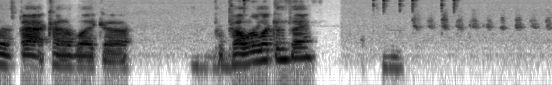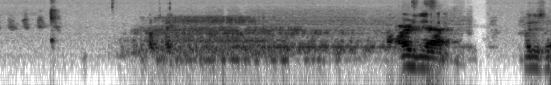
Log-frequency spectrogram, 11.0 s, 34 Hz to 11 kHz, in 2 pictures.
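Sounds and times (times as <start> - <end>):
room heater rushing hum: 6.7 - 11.0.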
